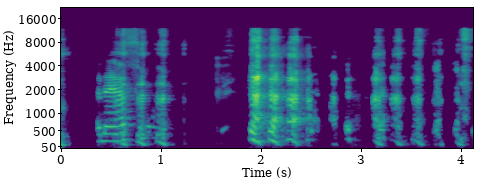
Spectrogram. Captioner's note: laughter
